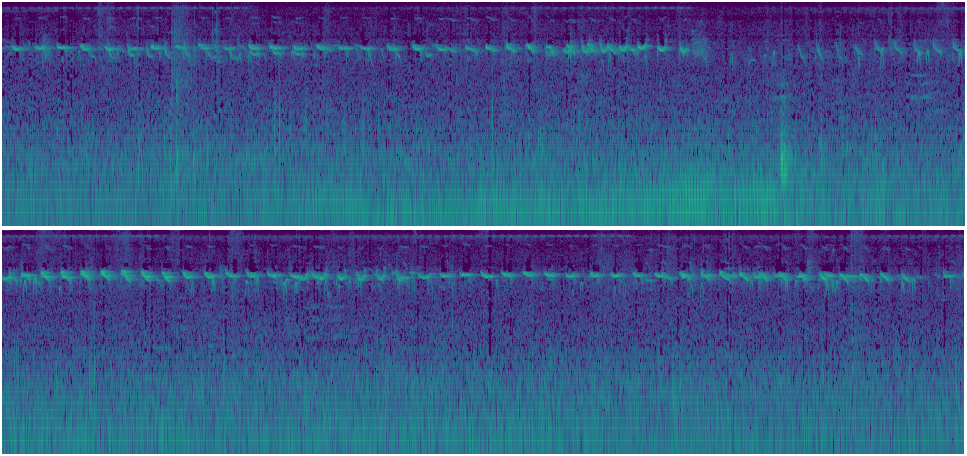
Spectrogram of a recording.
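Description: Ducklings peeping: a fast, regular run of short, high, slightly falling peeps, about three a second, that stops for a few seconds around the middle and then starts again.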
